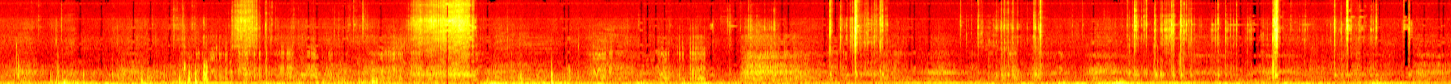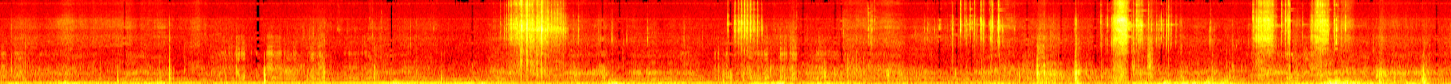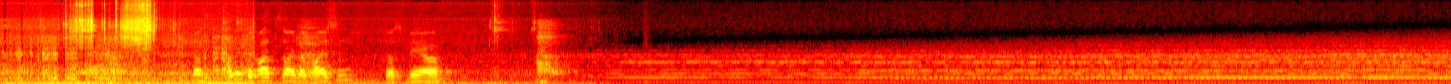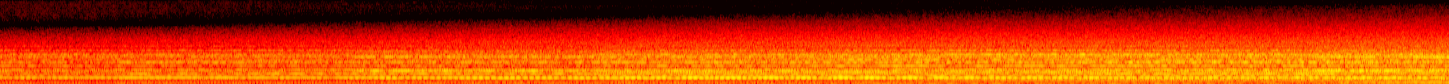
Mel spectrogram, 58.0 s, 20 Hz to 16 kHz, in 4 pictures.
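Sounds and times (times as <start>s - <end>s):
carabiner scraping on steel cable: 1.4s - 5.0s, 5.8s - 14.9s, 19.4s - 31.6s
metallic clicks of carabiners: 1.7s - 5.0s, 5.9s - 14.7s, 19.4s - 28.4s, 29.0s - 31.6s, 33.9s - 34.4s.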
